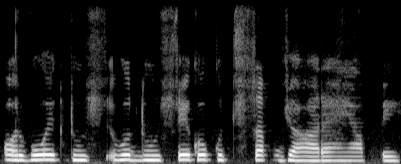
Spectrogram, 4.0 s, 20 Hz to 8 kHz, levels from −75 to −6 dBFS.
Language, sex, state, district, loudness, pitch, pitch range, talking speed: Hindi, female, Punjab, Kapurthala, -14 LUFS, 230 Hz, 205-240 Hz, 195 wpm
